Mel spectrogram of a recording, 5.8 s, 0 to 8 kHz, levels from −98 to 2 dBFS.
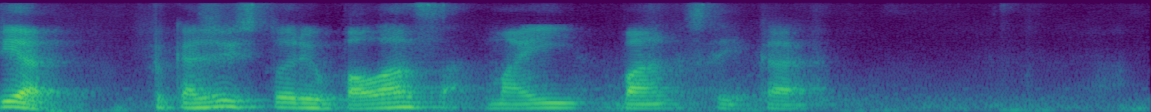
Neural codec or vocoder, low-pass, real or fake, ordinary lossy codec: codec, 24 kHz, 0.9 kbps, WavTokenizer, large speech release; 7.2 kHz; fake; AAC, 32 kbps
